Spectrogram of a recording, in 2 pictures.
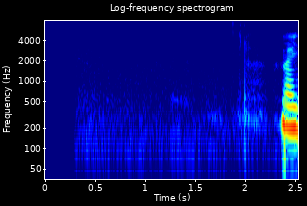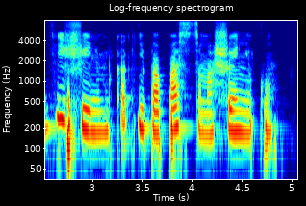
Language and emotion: Russian, neutral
